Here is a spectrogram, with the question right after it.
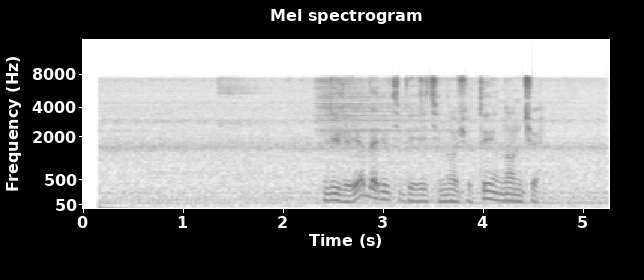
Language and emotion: Russian, neutral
